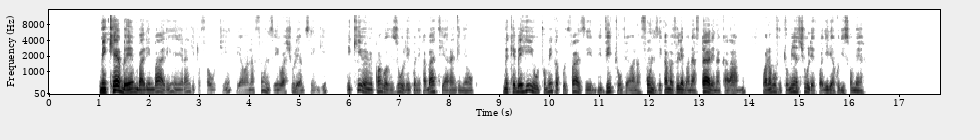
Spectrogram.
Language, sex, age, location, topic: Swahili, male, 25-35, Dar es Salaam, education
